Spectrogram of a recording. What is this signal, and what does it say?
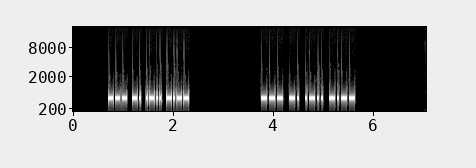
Morse code, heard as a keyed tone, about 35 wpm, 700 Hz. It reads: ONLY ONLY
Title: Speed-Racing Top 300 Words 30wpm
